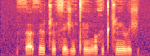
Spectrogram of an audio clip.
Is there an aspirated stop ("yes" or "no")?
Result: yes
